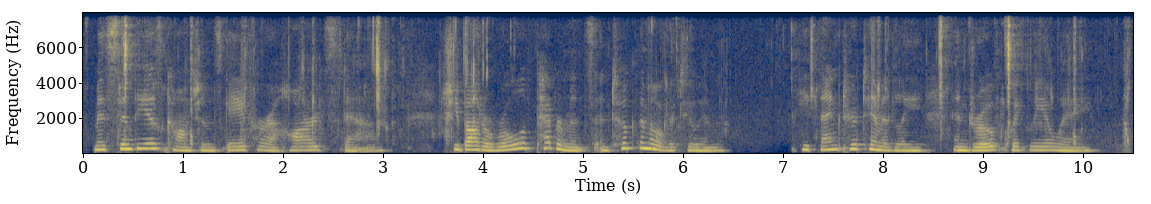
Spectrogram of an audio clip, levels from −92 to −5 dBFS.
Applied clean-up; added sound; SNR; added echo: neural mask model Resemble Enhance denoiser.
